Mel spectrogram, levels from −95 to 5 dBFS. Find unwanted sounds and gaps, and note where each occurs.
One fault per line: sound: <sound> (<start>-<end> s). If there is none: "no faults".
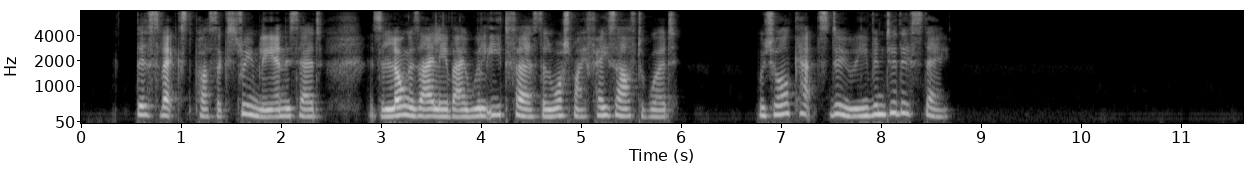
no faults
